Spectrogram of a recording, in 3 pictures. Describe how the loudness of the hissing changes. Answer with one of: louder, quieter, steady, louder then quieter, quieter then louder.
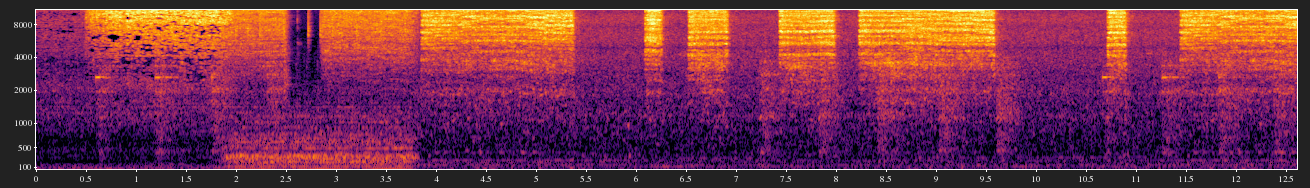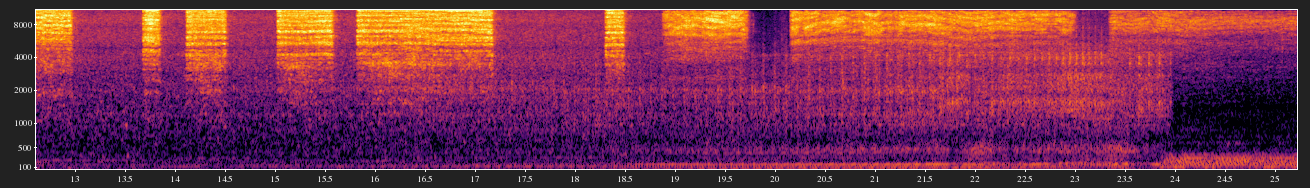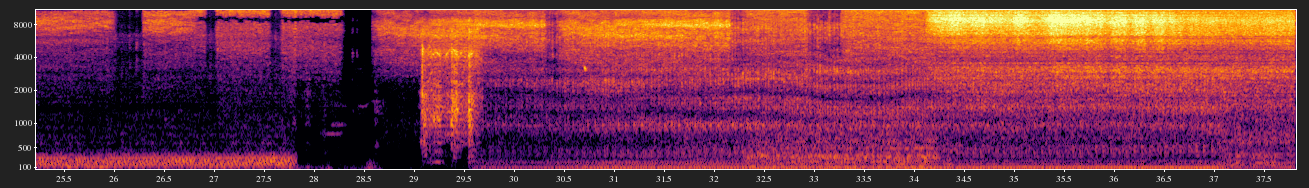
quieter then louder.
